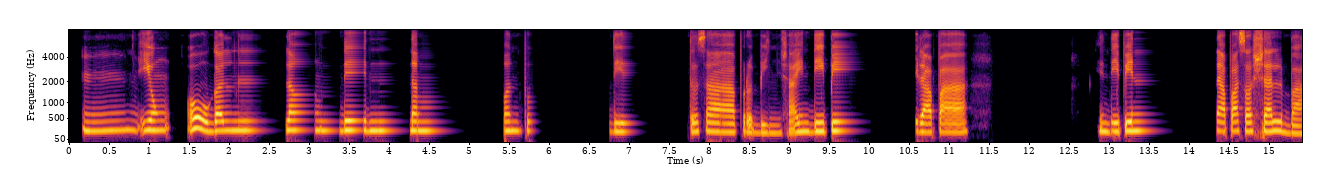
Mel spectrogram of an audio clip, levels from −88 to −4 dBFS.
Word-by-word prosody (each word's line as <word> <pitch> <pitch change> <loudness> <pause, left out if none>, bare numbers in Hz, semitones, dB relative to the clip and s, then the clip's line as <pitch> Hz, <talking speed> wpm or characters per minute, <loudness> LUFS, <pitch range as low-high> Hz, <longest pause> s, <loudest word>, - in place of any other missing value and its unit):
Mm, 215 +2 -3
yung 220 +2 +1 0.2
oo 245 -3 +6
ganun 215 +1 0 0.2
lang 220 -1 -2
din 220 0 +2 0.4
naman 205 -1 -3 0.7
po 205 0 -8 0.9
dito 185 0 -4 0.5
sa 190 -2 +2
probinsya 170 -1 -2
hindi 195 +1 +2
pi 205 +1 +3 1.0
sila 185 -2 +3
pa 90 +1 +1 1.6
Hindi 195 0 0 1.0
pinanapasosyal 200 0 +2
ba. 160 -2 -1
205 Hz, 70 wpm, -16 LUFS, 190-215 Hz, 1.6 s, oo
